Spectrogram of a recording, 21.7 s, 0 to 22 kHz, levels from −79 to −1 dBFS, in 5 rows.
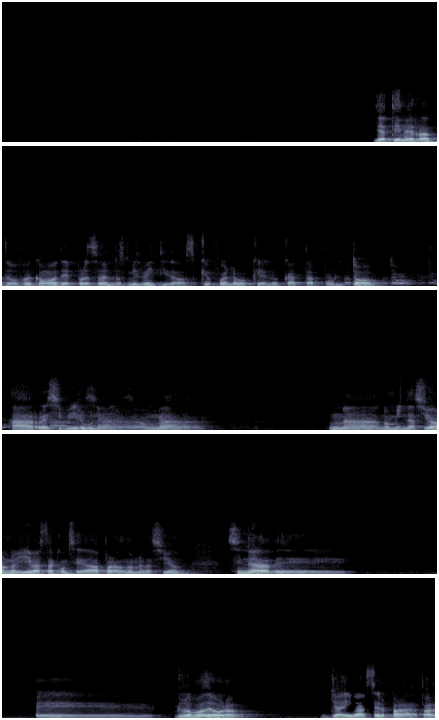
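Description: Feedback echo between two devices from 7.61 to 10.63 s: a nearby device replays the speech, the mic catches it again, and it returns roughly every 0.4 s, about 16 dB down.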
